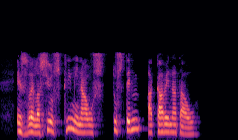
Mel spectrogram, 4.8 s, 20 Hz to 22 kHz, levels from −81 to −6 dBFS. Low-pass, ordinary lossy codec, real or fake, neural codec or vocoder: 5.4 kHz; AAC, 24 kbps; real; none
